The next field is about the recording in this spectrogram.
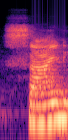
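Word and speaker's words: sign: का मतलब जी एन तो एन के तुरंत पहले जी आए तो जी साइलेंट होता है जैसे साइन का जो है साइन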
